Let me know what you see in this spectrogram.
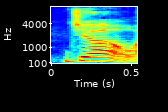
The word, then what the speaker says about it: Zhou: Can you get his name right? Zoe? Guan Yu? Is that it? – Joe. I think Guan Yu. This is Joe. You're right. It's Joe. It's Guan Yu Zhou.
